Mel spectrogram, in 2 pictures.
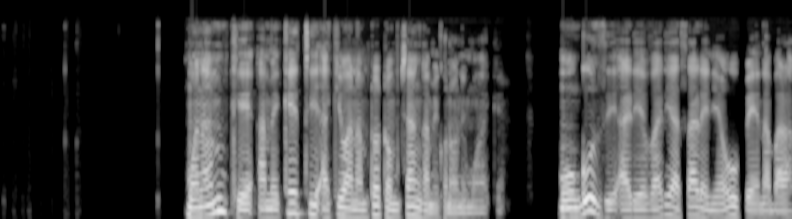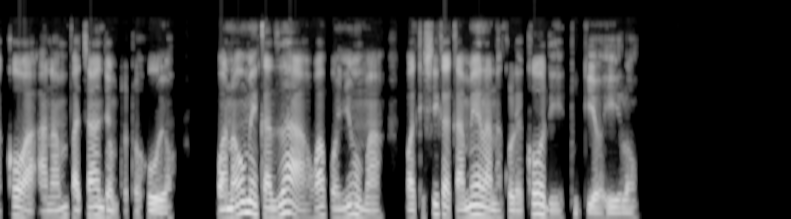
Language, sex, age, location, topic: Swahili, male, 25-35, Dar es Salaam, health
